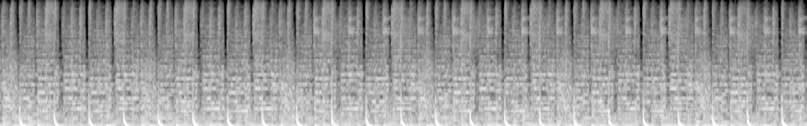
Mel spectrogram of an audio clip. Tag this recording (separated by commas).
Music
